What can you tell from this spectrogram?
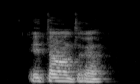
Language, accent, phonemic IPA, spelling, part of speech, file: French, Canada, /e.tɑ̃.dʁɛ/, étendrait, verb, LL-Q150 (fra)-étendrait.wav
- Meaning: third-person singular conditional of étendre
